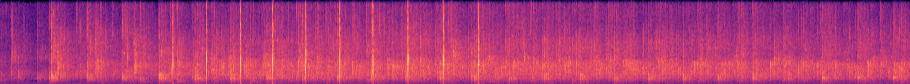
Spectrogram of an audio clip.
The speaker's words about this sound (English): I think it'd be fitting if we stood tonight and gave the Lord a hand clap of praise.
